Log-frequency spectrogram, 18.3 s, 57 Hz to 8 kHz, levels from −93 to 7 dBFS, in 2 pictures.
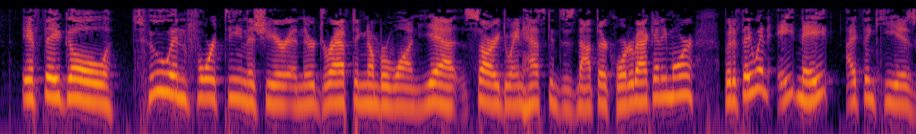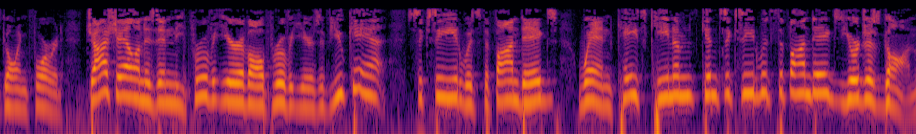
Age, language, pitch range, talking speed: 30-49, English, 170-210 Hz, 215 wpm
